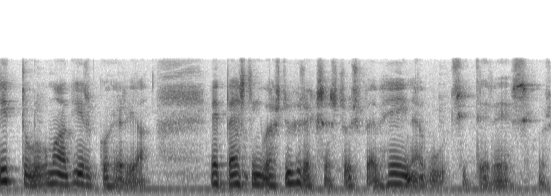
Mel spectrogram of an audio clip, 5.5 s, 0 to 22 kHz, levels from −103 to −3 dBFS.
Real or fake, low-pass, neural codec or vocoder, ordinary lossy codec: real; 7.2 kHz; none; none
